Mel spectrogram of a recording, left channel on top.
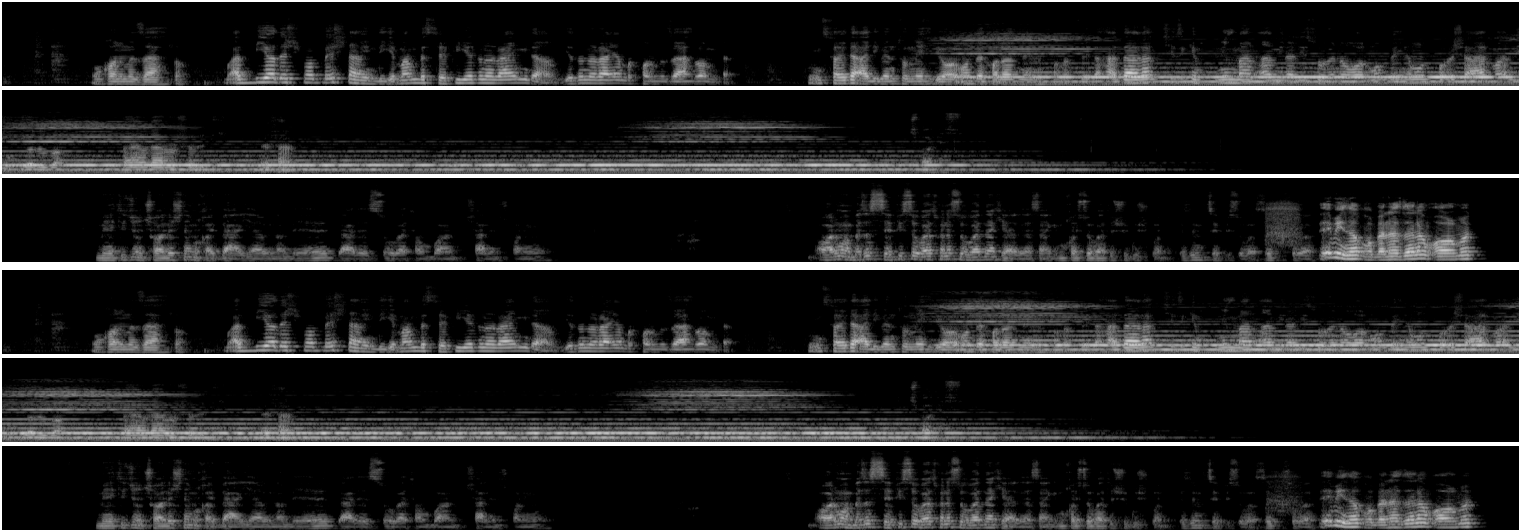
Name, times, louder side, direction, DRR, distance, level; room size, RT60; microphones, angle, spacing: voice 1, 0.9-1.8 2.2-7.2 8.1-15.8 16.4-17.2 17.8-18.1, left 1 dB, 20° left, 0.5 m, -28 dB
sound 1, 9.2-26.3, equal, 45° right, 1.3 m, -24 dB
voice 2, 24.3-24.7 31.3-35.8 38.4-43.4, equal, 10° right, 0.9 m, -35 dB
voice 3, 43.0-45.0, left 4 dB, 65° left, 0.6 m, -23 dB
5.3 x 2.6 x 3.2 m
head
